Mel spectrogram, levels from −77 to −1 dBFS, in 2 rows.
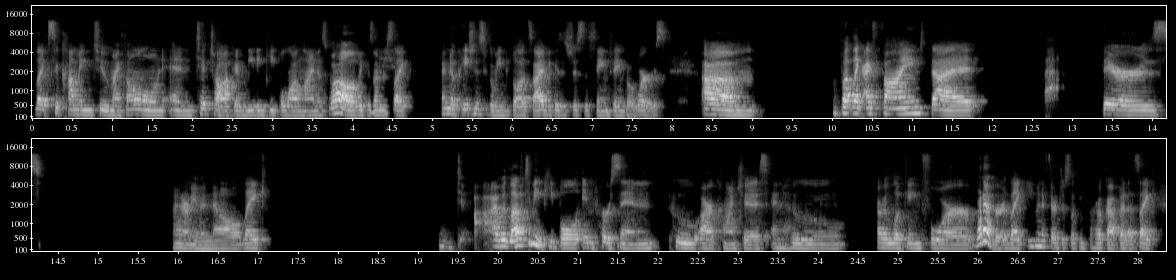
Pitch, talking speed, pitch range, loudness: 160 Hz, 155 wpm, 150-180 Hz, -24 LUFS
